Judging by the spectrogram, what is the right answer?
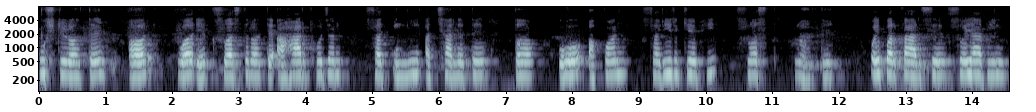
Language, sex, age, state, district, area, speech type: Maithili, female, 45-60, Bihar, Madhubani, rural, spontaneous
